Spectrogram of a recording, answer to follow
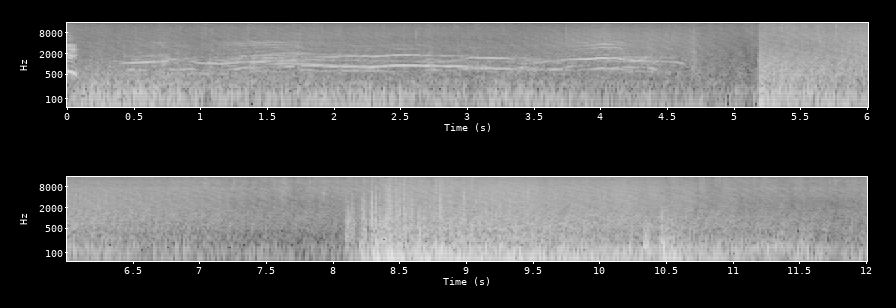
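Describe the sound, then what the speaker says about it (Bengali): A Kalbaishakhi thunderstorm, the violent pre-monsoon squall of Bengal. Voices are heard at first, then two heavy thunder crashes break in, the second a loud, deep rolling rumble that carries on under a constant wash of rain. "পালাও সবাই পালাও, কাল বৈশাখী ঝড় আসছে।"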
